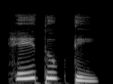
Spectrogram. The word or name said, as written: ಹದಗುದಿ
